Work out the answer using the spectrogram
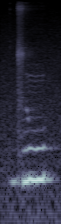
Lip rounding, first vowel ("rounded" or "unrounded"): rounded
